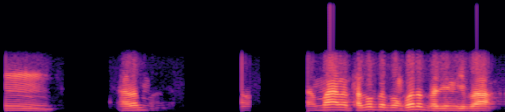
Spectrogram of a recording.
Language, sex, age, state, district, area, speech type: Manipuri, male, 60+, Manipur, Thoubal, rural, conversation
